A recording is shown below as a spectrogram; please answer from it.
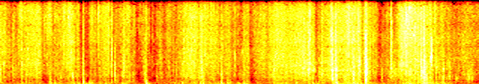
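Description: Fireworks packages being rummaged and pulled out of a cardboard box: irregular knocks and thumps of cardboard boxes against each other, with rustling of the packaging.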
